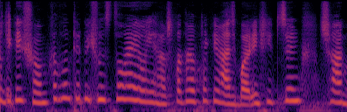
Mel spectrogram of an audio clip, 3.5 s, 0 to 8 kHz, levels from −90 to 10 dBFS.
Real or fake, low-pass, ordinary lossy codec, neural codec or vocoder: fake; none; none; codec, 16 kHz, 0.5 kbps, FreqCodec, larger model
